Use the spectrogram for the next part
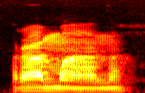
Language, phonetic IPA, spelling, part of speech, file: Russian, [rɐˈmanəf], романов, noun, Ru-рома́нов.ogg
- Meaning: genitive plural of рома́н (román)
